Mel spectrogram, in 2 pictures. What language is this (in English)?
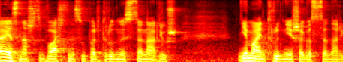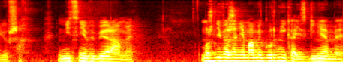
Polish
